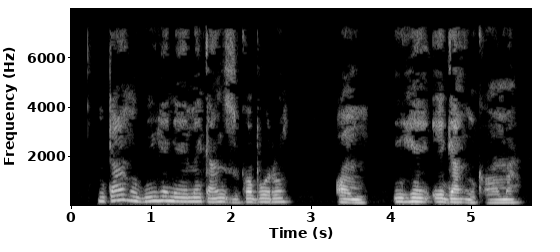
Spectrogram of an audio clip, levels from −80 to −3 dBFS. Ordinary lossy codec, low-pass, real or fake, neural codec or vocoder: MP3, 32 kbps; 7.2 kHz; real; none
